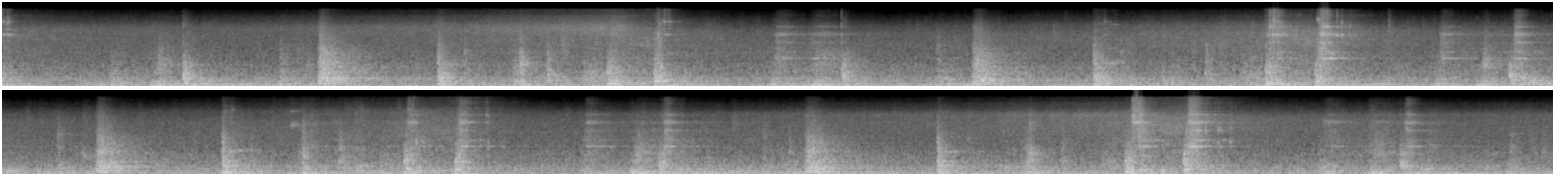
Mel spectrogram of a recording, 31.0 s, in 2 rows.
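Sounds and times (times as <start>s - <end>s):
metallic clanks ringing: 0.0s - 0.4s, 7.7s - 8.6s, 12.6s - 15.6s, 19.5s - 20.6s, 26.8s - 28.0s, 28.7s - 30.0s.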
